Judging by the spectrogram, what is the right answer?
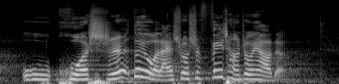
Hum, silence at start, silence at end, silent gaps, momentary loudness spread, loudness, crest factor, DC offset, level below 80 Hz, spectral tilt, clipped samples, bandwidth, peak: none; 0.25 s; 0.5 s; none; 7 LU; -18 LUFS; 14 dB; under 0.1%; -30 dBFS; -6 dB/octave; under 0.1%; 19 kHz; -4 dBFS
